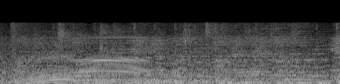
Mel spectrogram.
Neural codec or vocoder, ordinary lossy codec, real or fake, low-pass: none; none; real; 7.2 kHz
